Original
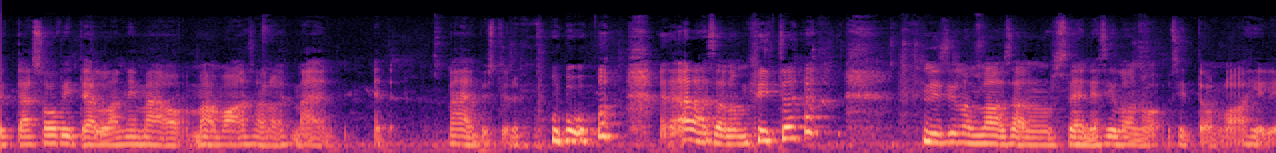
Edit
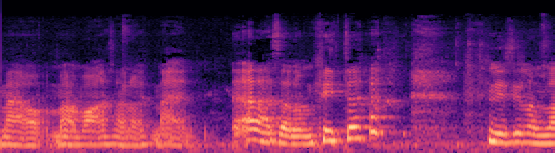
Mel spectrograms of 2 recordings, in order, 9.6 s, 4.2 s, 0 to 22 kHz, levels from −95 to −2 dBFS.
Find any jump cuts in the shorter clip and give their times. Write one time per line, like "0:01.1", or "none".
0:01.7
